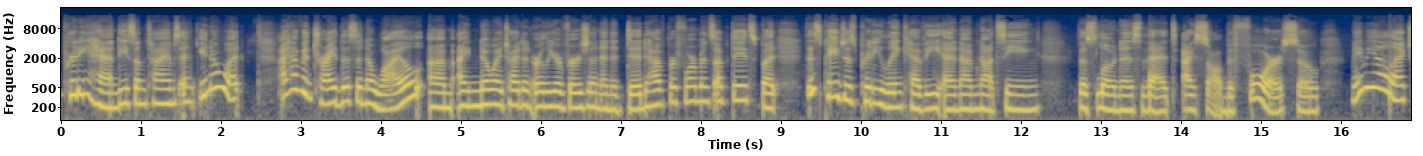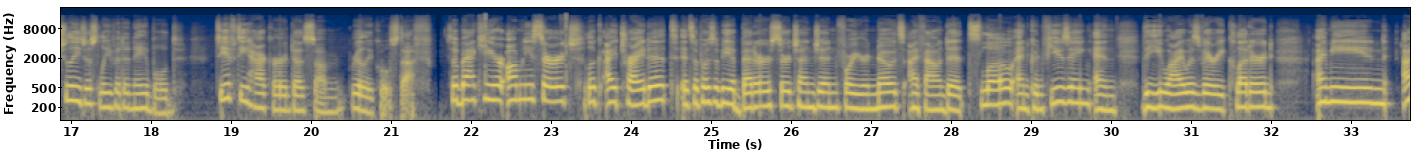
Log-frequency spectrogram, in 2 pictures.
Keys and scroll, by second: 20.6 super+,.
